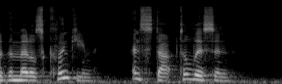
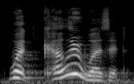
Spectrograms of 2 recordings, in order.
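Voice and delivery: put-on eager children; 4 semitones higher, 5 dB louder than usual. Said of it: "asked the children".

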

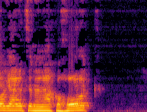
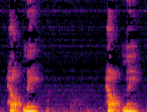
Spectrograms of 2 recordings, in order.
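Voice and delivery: soft, lower, pleading help me; quiet plea; 6 semitones lower, 3 dB quieter, slower than usual. Pretend. Preacher voicing a desperate plea to the congregation, hushed and pleading. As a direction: breathe it out like a quiet cry for help.

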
